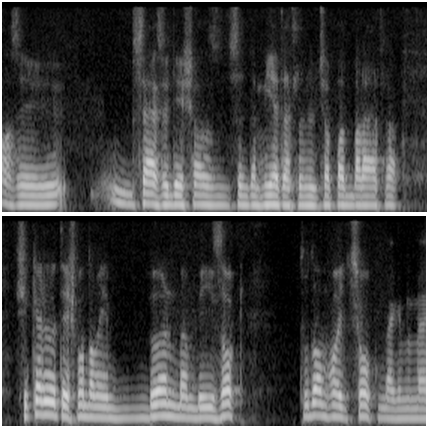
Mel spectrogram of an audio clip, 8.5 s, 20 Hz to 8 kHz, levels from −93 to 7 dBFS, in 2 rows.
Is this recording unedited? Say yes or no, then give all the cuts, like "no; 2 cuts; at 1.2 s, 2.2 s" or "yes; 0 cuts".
yes; 0 cuts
